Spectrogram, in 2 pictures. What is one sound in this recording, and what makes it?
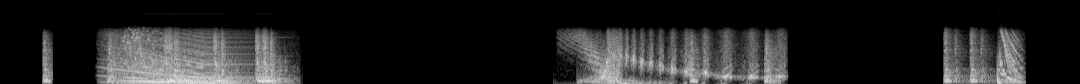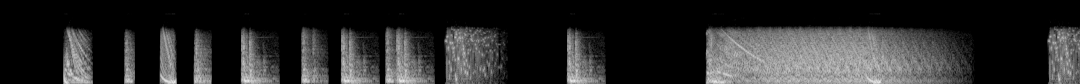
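A computer pinball game plays long sweeping electronic sound effects.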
